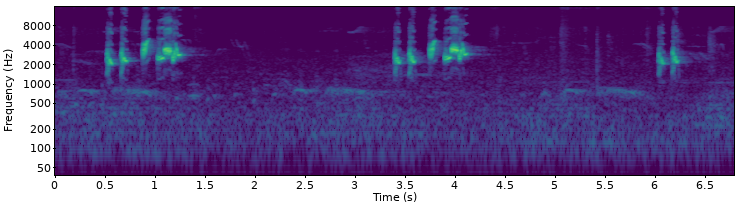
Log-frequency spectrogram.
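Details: Caged red-whiskered bulbul singing a short, fast 'wild song' style phrase: bright whistled notes in quick bursts of four or five, repeated about every three seconds, with a shorter two-note phrase at the end and soft cooing beneath.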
